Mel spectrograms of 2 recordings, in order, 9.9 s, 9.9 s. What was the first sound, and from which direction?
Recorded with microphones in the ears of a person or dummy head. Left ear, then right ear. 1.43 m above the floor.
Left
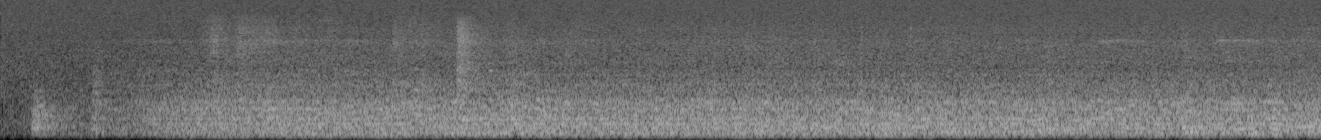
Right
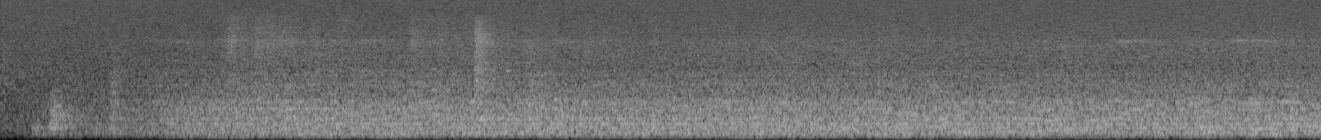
Only background noise.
